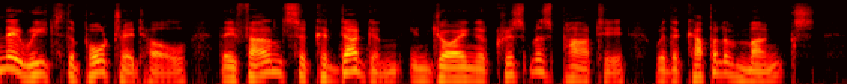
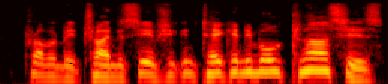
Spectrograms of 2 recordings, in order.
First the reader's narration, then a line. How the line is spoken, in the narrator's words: yawned Ron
